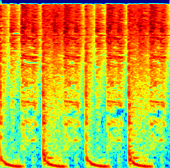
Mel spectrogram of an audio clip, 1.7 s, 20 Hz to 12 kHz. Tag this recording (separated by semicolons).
bmp; sequence; trance; hard; bass; hardtrance; arp; techno; now; 150; 140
